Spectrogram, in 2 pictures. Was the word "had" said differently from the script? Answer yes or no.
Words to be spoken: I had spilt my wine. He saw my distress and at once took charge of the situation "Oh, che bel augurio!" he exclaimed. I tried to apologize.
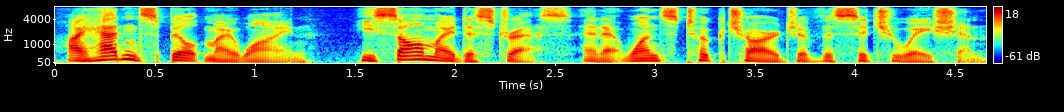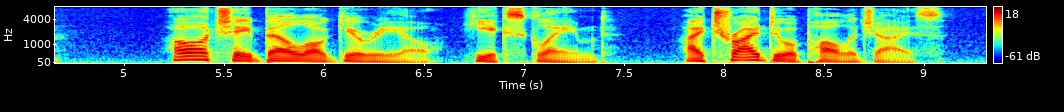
yes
